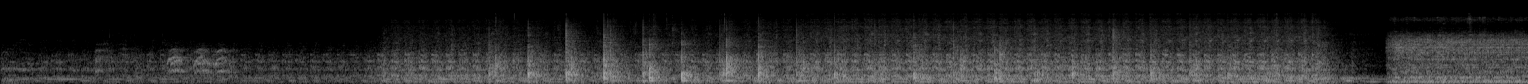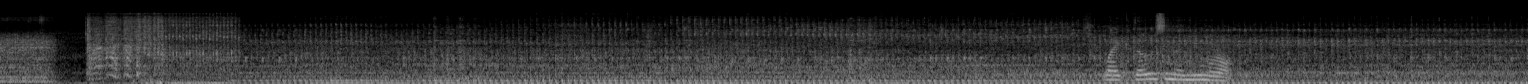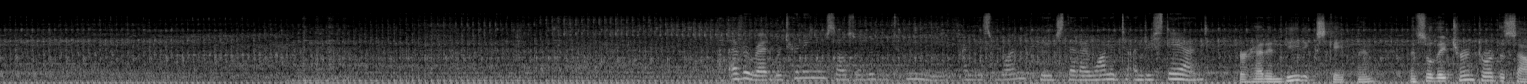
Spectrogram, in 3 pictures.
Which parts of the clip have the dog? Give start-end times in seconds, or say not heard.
0.9-2.5.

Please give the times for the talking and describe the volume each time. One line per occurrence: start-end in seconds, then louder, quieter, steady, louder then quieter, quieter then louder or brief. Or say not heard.
26.1-27.6 brief
37.8-45.7 louder.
